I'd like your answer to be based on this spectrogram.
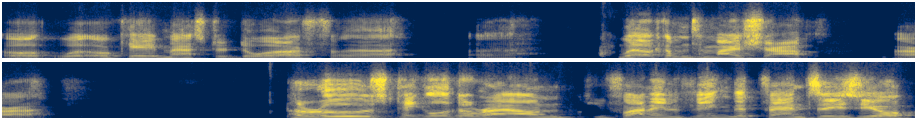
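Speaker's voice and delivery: put-on small, elderly little old man voice. A shopkeeper character welcomes a dwarf into his shop, in a little old man voice. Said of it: "I love the little old man voice".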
